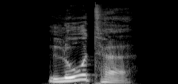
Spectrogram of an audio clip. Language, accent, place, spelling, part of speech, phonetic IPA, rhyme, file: German, Germany, Berlin, Lote, noun, [ˈloːtə], -oːtə, De-Lote.ogg
- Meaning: nominative/accusative/genitive plural of Lot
